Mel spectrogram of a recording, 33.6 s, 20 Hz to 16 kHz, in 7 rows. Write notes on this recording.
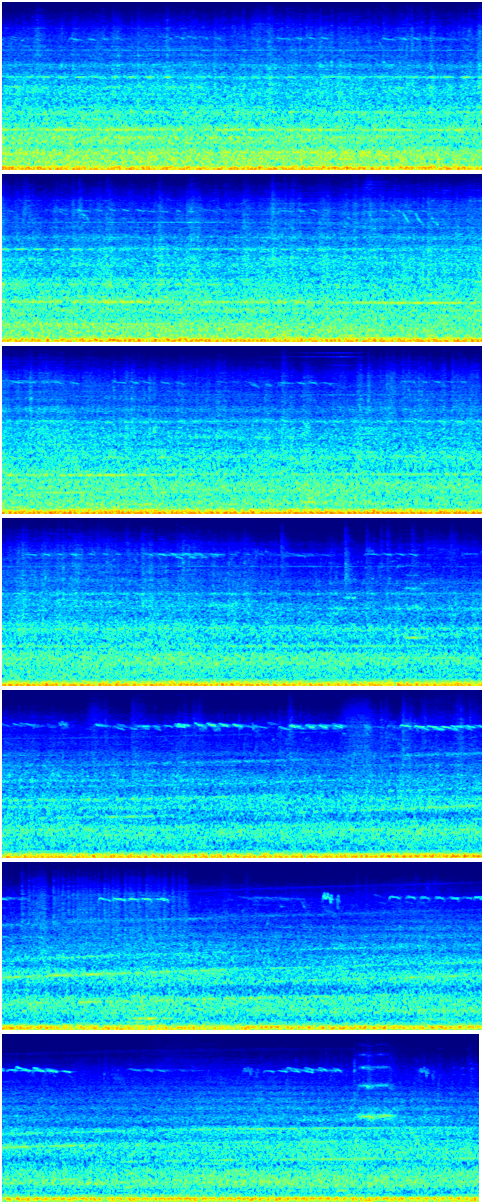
I went to try out my new toy and where better than where trains pass from right to left. MixPre 6 11 with AB Pluggies set 2 feet apart.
